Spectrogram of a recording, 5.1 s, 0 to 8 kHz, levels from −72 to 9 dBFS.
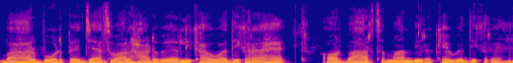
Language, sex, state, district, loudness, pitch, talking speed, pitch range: Hindi, male, Jharkhand, Garhwa, -13 LUFS, 150 Hz, 220 wpm, 145-160 Hz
